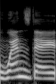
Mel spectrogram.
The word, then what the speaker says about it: Wednesday: wednesday wednesday wednesday so wednesday is the middle day of the week but keep in mind this is pronounced wednesday there's a d there but we don't say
